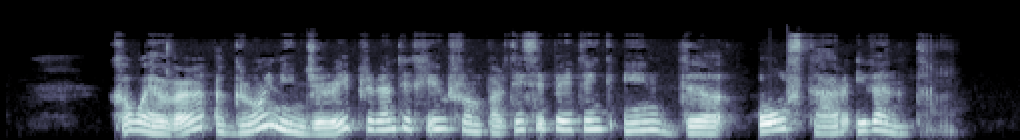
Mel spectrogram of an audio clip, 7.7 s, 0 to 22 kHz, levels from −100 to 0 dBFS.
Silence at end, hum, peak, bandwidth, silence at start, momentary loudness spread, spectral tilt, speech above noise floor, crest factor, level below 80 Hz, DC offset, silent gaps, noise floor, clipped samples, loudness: 0.75 s; none; 0 dBFS; 9.4 kHz; 0.85 s; 8 LU; -6.5 dB/octave; 48 dB; 18 dB; -66 dBFS; under 0.1%; none; -65 dBFS; under 0.1%; -17 LUFS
